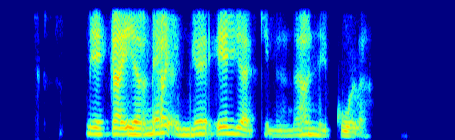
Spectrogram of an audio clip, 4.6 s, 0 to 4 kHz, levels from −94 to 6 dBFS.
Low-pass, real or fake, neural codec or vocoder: 3.6 kHz; fake; codec, 24 kHz, 1.5 kbps, HILCodec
